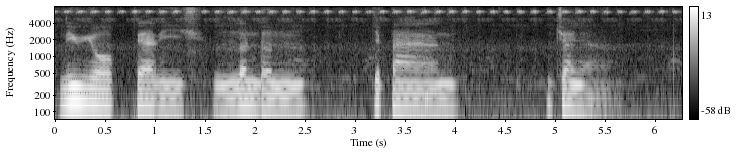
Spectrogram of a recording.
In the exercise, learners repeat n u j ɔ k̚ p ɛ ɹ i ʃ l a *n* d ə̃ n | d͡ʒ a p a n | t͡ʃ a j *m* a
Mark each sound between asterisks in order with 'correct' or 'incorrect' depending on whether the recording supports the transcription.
correct, incorrect: n

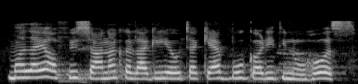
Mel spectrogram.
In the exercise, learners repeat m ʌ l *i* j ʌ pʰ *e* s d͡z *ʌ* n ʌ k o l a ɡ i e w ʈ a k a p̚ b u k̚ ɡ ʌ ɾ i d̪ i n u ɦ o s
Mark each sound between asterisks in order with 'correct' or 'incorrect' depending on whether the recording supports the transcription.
incorrect: a, incorrect: i, incorrect: a

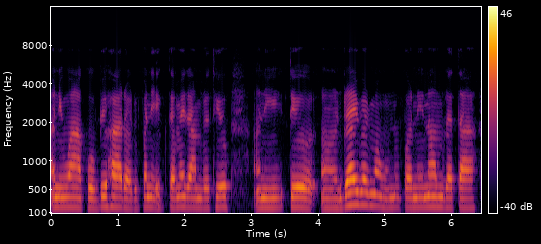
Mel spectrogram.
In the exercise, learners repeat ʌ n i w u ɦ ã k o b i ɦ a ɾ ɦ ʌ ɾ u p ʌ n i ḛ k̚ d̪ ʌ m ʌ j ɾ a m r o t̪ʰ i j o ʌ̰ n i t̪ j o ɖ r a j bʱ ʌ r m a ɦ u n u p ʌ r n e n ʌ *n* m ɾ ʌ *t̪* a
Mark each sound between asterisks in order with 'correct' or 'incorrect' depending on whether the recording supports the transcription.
incorrect: none, correct

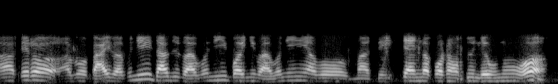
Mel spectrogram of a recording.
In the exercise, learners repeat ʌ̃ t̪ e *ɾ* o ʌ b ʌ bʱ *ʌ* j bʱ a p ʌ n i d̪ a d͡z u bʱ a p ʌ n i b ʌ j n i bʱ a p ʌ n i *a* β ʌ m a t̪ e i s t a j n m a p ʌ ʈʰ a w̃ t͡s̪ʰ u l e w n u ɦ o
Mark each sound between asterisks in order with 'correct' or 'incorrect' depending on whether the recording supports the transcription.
correct, incorrect: a, incorrect: ʌ

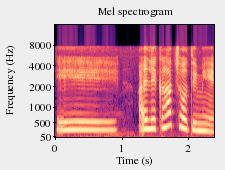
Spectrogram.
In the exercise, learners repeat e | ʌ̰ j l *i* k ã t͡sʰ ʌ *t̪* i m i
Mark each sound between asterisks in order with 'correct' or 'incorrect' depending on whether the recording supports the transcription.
incorrect: e, correct

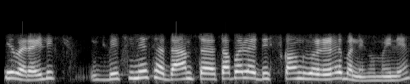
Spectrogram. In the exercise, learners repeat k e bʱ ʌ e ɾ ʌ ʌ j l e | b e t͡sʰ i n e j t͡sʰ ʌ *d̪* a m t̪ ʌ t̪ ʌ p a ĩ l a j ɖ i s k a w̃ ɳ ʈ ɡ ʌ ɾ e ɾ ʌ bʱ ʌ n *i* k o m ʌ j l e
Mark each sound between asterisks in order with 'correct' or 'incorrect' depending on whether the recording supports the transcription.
correct, incorrect: e

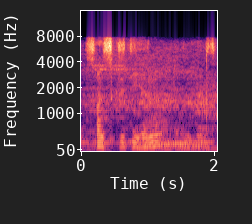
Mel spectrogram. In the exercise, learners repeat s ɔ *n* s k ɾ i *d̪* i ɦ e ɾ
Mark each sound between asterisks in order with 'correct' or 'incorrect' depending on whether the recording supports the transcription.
correct, incorrect: t̪

